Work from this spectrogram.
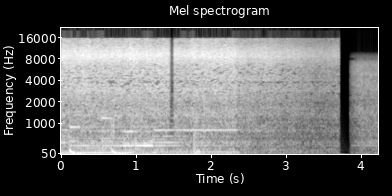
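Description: Onions sautéing in a pan for a beef recipe give a steady, loud sizzle with faint stirring scrapes, fading slightly before cutting off near the end.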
